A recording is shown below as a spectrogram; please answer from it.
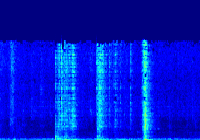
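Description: A heavy lid is put onto an enamelled cast-iron cocotte. There is some handling noise, then a light knock, then a sharp clank near three seconds in as the lid seats on the pot.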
